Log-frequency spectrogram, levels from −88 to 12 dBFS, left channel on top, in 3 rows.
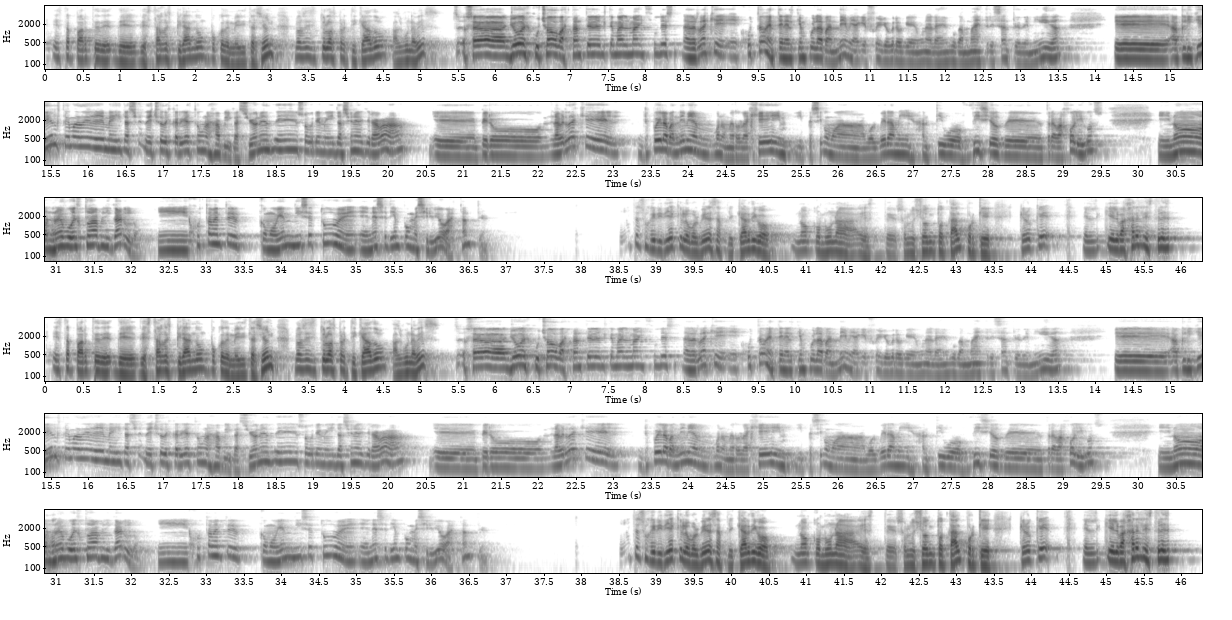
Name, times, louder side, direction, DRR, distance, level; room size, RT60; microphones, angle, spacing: voice 1, 0.1-5.2 30.8-31.0 38.7-40.5 40.8-44.3 44.7-45.8, right 3 dB, 35° right, 0.4 m, -24 dB
voice 2, 5.5-14.0 14.3-20.3 20.5-36.8, left 4 dB, 70° left, 0.6 m, -28 dB
15.5 x 6.5 x 7.5 m
head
